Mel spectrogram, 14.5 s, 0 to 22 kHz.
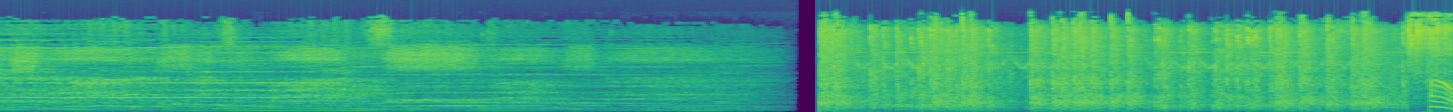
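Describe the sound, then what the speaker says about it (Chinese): Fireworks and firecrackers go off at midnight for Chinese New Year: after a stretch of music, a dense, loud barrage of rapid crackling bangs and pops fills the rest of the clip without pause. "午夜12点，燃放烟花爆竹是辞旧迎新的标志性仪式。"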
